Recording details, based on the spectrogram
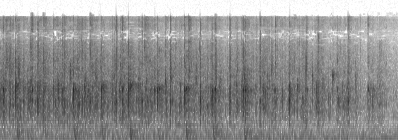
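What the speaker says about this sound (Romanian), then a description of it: "O să vă rog frumos să-i aplaudăm" An outdoor audience at a Christmas lights switch-on ceremony in Ploiești claps continuously, with many hands giving a dense, irregular patter of fairly close, moderately loud applause.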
